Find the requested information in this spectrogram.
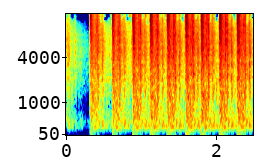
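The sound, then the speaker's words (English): Gunfire from an AR-15 semi-automatic rifle, an untraceable ghost gun with no serial number: a fast, evenly paced string of many loud, sharp shots after a moment of quiet. “This is what some people call a ghost gun. It's an AR-15 semi-automatic rifle that has no serial number.”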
